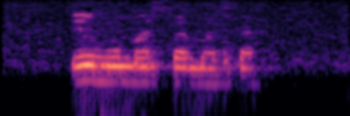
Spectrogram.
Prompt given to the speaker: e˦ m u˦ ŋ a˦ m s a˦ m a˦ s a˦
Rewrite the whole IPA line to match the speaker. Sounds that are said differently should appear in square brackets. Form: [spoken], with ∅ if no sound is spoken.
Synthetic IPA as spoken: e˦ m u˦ [m] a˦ [∅] s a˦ m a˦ s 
